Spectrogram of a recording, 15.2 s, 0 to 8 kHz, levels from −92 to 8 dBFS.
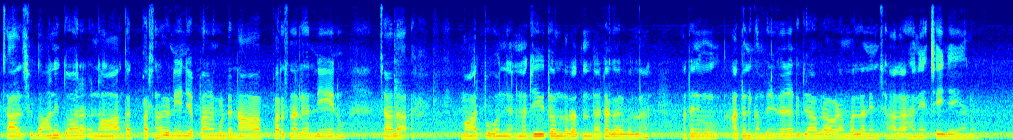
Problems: constant background noise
